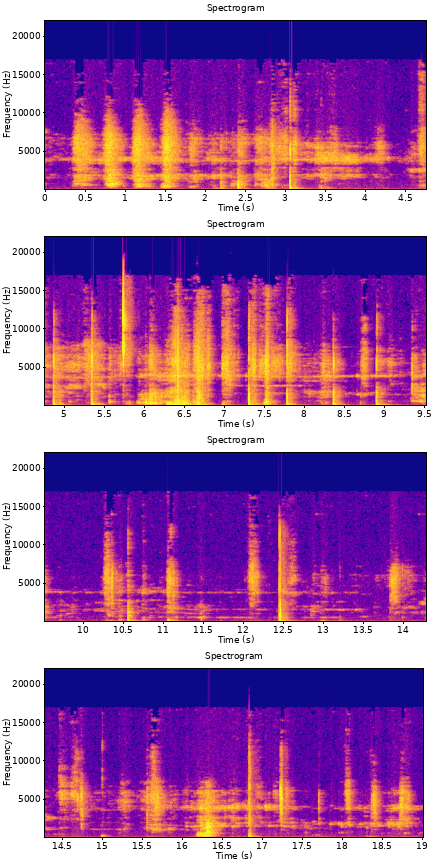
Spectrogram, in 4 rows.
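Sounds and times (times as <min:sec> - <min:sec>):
scratchy drawing strokes on paper: 0:13.8 - 0:15.9.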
